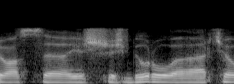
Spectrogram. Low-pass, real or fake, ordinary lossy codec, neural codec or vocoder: 5.4 kHz; fake; AAC, 24 kbps; codec, 16 kHz, 2 kbps, X-Codec, WavLM features, trained on Multilingual LibriSpeech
